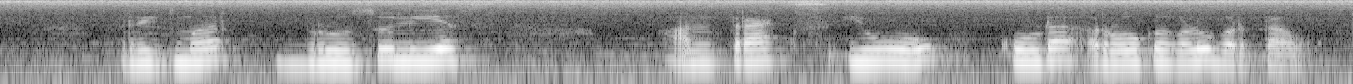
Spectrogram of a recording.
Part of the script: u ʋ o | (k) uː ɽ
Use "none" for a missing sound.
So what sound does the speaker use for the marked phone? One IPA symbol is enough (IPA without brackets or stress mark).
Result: k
